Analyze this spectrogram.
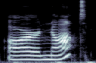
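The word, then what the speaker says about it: R₀: So this R sub 0 is pronounced R naught.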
